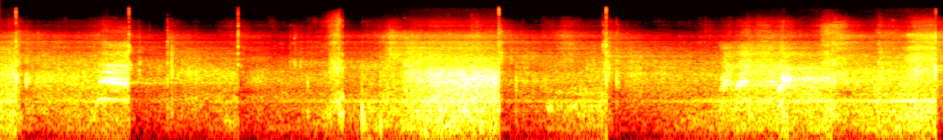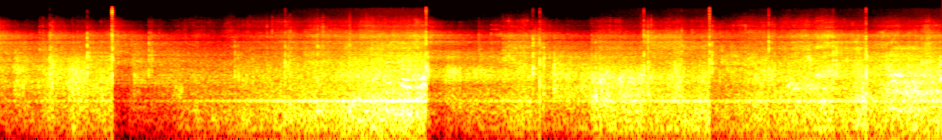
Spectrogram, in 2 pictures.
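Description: Hockey skates carving and scraping on rink ice in repeated rushes, each swell of scraping stopping suddenly, with sharp clicks and cracks of sticks and pucks, over a steady hum.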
